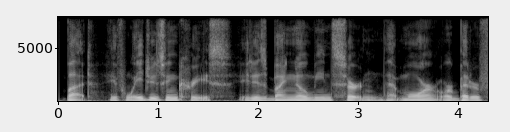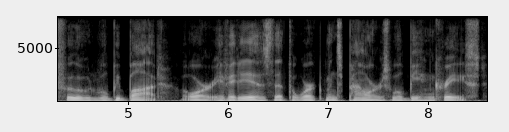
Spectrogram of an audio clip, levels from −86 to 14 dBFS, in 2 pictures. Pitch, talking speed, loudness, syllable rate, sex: 95 Hz, 200 wpm, -18 LUFS, 4.7 syllables/s, male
